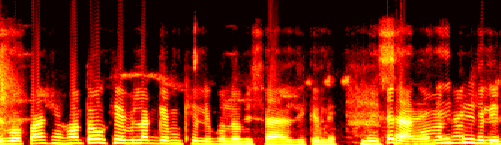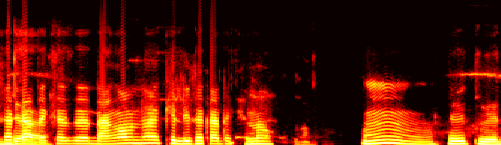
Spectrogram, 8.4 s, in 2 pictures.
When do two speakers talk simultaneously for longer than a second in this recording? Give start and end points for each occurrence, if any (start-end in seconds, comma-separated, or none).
3.1-4.5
